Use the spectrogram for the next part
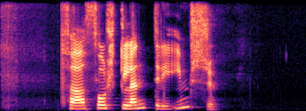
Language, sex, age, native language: Icelandic, female, 20-29, Icelandic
